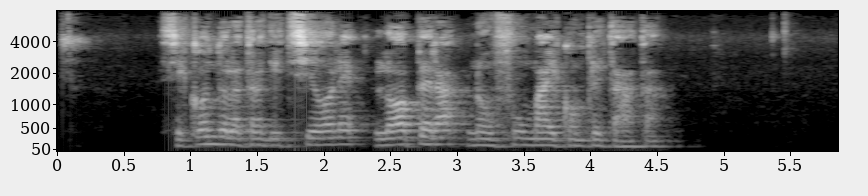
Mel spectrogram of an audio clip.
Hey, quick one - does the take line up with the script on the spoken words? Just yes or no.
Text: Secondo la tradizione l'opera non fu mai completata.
yes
